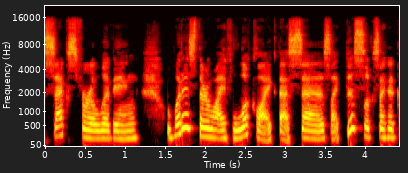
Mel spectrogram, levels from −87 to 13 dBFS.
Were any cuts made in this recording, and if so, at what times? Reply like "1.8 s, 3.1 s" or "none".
1.5 s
